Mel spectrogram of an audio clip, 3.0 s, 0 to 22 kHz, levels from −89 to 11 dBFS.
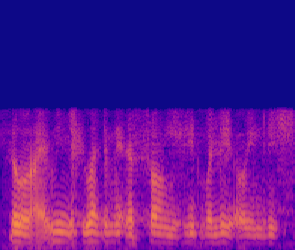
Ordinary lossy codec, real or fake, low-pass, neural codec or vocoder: none; fake; 3.6 kHz; codec, 16 kHz in and 24 kHz out, 0.6 kbps, FireRedTTS-2 codec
